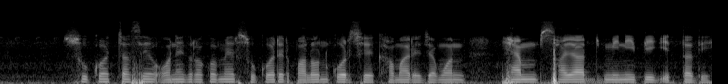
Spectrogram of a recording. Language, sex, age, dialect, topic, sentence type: Bengali, male, 18-24, Western, agriculture, statement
